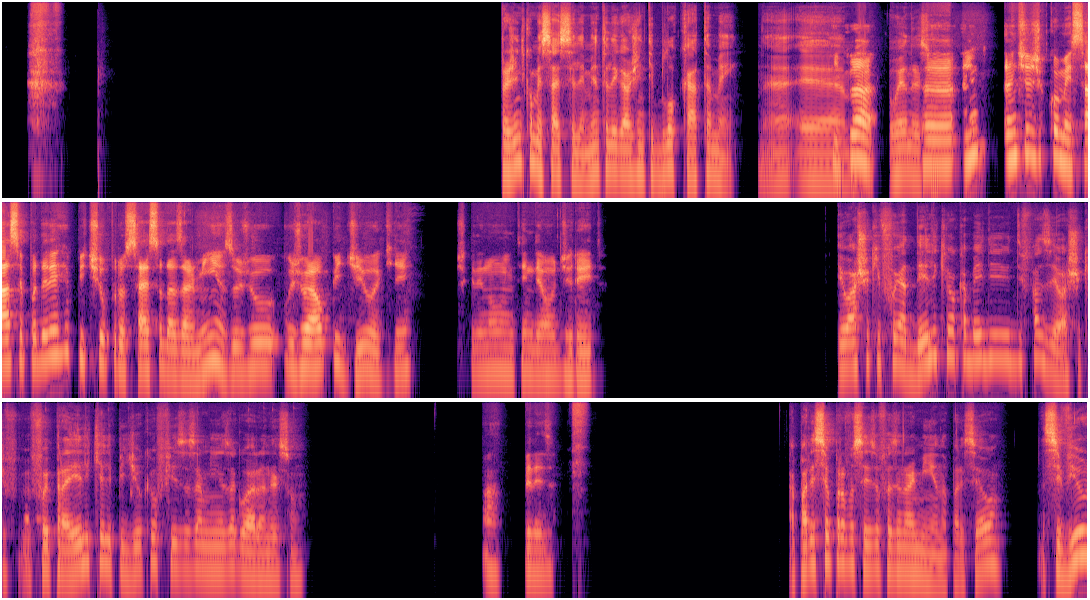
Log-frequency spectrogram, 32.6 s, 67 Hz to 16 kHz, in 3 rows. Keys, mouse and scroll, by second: 2.6-5.7 middle drag, 18.2 middle click, 18.6-19.2 scroll down 1, 25.7-28.8 middle drag.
